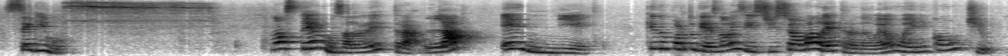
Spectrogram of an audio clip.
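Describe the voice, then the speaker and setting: A woman teaching a language lesson, speaking slowly and clearly, repeating example words and spelling out sounds. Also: sits high, big pitch swings, fairly bright tone, roomy sound, recorded from a distance. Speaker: Spanish teacher.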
